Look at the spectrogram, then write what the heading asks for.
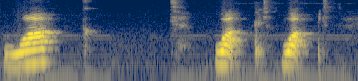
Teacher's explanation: I'm really actually not pronouncing the K sound.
